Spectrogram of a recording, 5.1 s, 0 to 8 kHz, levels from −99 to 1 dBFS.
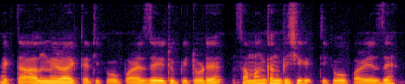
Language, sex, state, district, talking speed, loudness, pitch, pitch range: Nagamese, male, Nagaland, Kohima, 200 wpm, -17 LUFS, 115 Hz, 115-120 Hz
